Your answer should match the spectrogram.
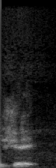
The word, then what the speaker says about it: Niger: So commenting is some coup d'etat in Niger, so don't mispronounce that one. It's a soft G, not a hard G, so named because the river Niger bisects it.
